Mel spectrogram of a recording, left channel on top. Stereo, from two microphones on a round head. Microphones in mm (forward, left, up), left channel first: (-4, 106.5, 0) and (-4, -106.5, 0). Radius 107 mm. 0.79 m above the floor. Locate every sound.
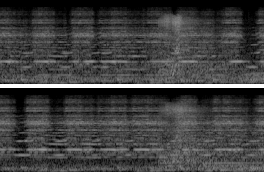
1.6 s a zipper: 35° left (ahead or behind), 0.9 m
